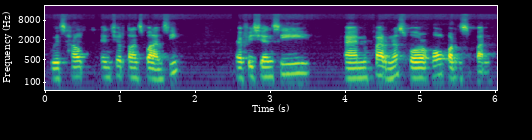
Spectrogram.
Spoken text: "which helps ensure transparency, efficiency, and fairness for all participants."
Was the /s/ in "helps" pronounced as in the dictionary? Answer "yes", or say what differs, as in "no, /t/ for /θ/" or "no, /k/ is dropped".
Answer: no, /s/ is dropped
